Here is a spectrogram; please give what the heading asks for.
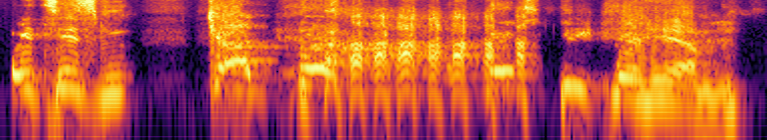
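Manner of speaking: giggling through a mock scold; laughing. Real, not acted. Retelling scolding her son, laughing through it. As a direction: break into laughs mid-protest.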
